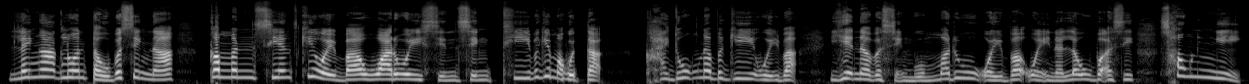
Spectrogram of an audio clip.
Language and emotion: Manipuri, angry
